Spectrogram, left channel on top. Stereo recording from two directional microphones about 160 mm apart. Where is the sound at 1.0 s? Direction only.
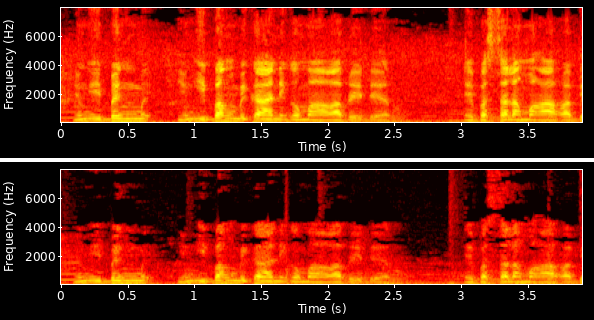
15° left (ahead or behind).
